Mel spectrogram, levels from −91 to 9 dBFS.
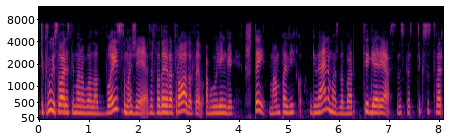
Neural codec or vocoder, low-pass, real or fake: codec, 16 kHz, 16 kbps, FunCodec, trained on LibriTTS, 50 frames a second; 7.2 kHz; fake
